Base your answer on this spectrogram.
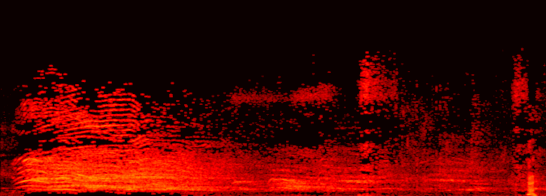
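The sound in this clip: An audience at a religious talk about Jesus and salvation cheers, whoops and shouts yay in a loud, sustained burst of mixed voices lasting about five seconds, fading slightly toward the end with a brief final peak.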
